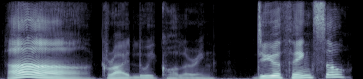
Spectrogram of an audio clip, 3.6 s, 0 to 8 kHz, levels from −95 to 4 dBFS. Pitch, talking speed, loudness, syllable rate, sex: 140 Hz, 130 wpm, -18 LUFS, 3.4 syllables/s, male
